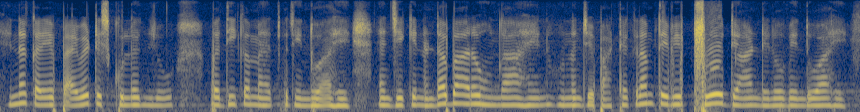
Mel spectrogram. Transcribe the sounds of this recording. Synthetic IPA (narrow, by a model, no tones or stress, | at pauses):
hɪnə̆kɐɾepɾa̰ːɪʋeːʈɪskuːlənɪ̆d͡ʑoːʋɐd̪ʱiːkmɛɦət̪ʋət̪ʰĩːn̆d̪oaːɦeɛ̃ːd͡ʑeːkenɐ̃ɳɖʱabaːɾɦũːn̆d̪aːɦɪnɪ̆ɦʊnənɪ̆d͡ʑeːpaːʈʰjəkɾəmt̪ebɪpʰʊɾod̪ʱjaːnɗɪñoʋẽːn̆d̪oaːɦeː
